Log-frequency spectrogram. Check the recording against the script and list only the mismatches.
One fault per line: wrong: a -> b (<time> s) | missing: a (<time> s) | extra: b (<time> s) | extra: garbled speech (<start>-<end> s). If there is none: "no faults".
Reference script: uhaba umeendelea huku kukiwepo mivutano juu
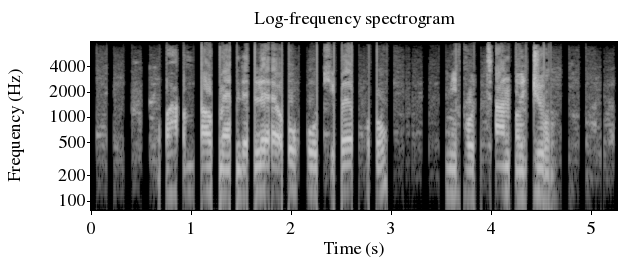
no faults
